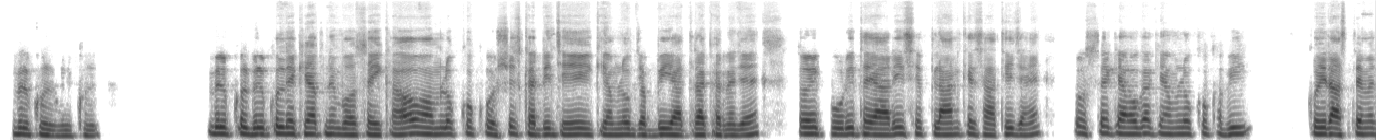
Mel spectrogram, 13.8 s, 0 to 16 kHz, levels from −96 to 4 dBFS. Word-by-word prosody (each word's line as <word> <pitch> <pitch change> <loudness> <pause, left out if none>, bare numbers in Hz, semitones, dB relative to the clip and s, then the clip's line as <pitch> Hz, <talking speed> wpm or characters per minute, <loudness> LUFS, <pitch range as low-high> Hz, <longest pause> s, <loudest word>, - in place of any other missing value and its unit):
बिल्कुल, 155 -3 +1
बिल्कुल। 130 +2 -5 1.1
बिल्कुल, 175 0 +3
बिल्कुल, 165 +2 +2
देखिए 170 0 +2
आपने 165 +1 0
बहुत 150 -1 +2
सही 150 -1 +2
कहा। 155 +1 +1 0.2
हम 165 0 +1
लोग 165 -2 -1
को 175 - -3
कोशिश 155 +1 -3
करनी 155 -1 +1
चाहिए 155 +1 +1
कि - - -4
हम 150 -1 0
लोग 155 -1 +1
जब 145 -3 -1
भी 155 +2 +2
यात्रा 150 +1 +3
करने 145 -1 -1
जाएँ, 150 +5 0 0.4
तो 175 - +2
एक 170 -2 +1
पूरी 165 0 +1
तैयारी 155 +1 +3
से 165 +1 -4
प्लान 155 -1 +2
के 170 +2 -2
साथ 145 -1 -3
ही 165 - +2
जाएँ। 150 +3 -3
तो 190 0 -10
उससे 175 +3 -3
क्या 175 +1 +2
होगा 170 +2 +1
कि 170 +2 -6
हम 165 -1 -2
लोग 170 -1 -1
को 175 - -5
कभी 165 +2 -1 0.7
कोई 170 -3 +3
रास्ते 165 +1 +3
में 165 0 -3
160 Hz, 195 wpm, -25 LUFS, 150-170 Hz, 1.1 s, बिल्कुल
